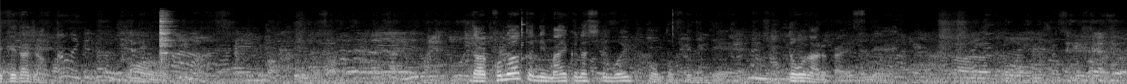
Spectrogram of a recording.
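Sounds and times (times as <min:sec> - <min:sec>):
speech: 0:00.0 - 0:03.4, 0:04.7 - 0:11.2
overlapping chatter of many voices in a busy izakaya: 0:00.0 - 0:11.2
dishes and glasses clinking in an izakaya: 0:01.5 - 0:02.0.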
